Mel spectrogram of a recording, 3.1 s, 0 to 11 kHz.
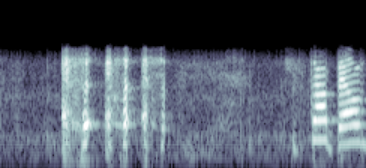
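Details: Infant boy aged 5 months 20 days fake coughing while bouncing in his bouncer seat: three short, deliberate cough-like bursts, then two brief voiced baby sounds.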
